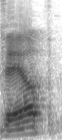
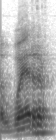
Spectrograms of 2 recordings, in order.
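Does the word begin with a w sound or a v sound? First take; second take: v sound; w sound. First: The word begins with a v sound. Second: The word begins with a w sound. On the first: This is the more recent pronunciation. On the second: This is an older pronunciation.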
